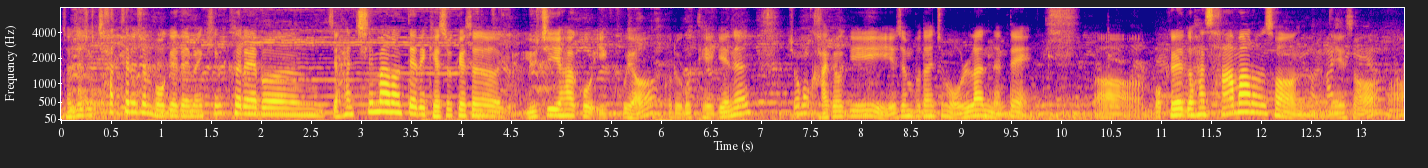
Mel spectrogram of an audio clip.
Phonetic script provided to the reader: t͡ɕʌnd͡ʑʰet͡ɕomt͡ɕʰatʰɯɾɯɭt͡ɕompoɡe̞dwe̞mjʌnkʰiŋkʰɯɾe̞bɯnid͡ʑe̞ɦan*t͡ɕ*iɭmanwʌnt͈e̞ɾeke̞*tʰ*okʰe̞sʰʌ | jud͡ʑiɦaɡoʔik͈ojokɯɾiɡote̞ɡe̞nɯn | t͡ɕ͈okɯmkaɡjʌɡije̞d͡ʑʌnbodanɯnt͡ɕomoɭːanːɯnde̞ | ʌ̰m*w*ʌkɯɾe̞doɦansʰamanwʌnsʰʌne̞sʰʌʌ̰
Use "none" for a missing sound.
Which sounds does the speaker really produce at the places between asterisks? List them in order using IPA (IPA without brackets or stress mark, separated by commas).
t͡ɕʰ, sʰ, w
